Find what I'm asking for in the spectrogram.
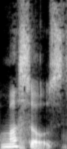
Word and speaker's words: muscle: 哦，这个肌肉不是你吃的那种肌肉， muscles 这边也要稍微注意一下这个拼法， M-U-S-C-L-E-S muscle，那个 C 不要念成口了哦，这个 muscle 它是 S 的声音，那你要注意一下，因为肌肉它本身有很多条，所以在英文里面是可数的，所以你这边呢需要加上 S。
